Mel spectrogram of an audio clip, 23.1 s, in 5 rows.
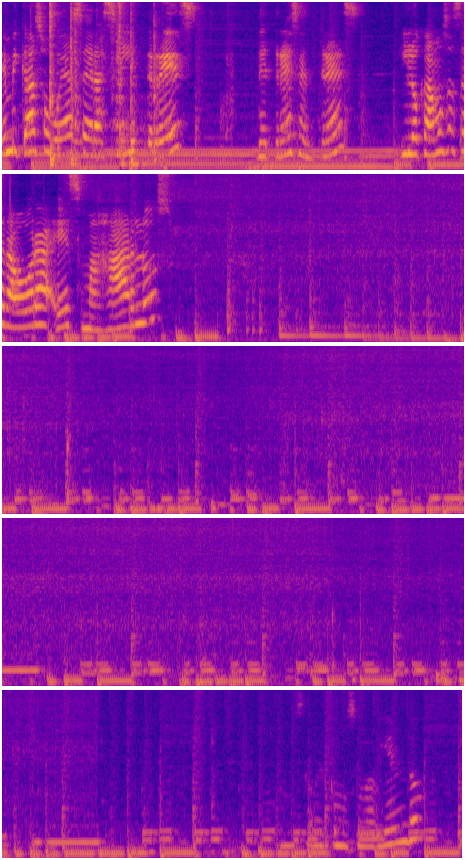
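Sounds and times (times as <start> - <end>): background music: 0.0 - 23.0
plantain sizzling in waffle maker: 5.3 - 19.6.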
